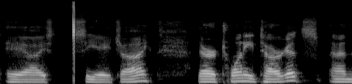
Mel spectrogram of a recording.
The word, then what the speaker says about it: Aichi: are known as or at least i pronounce them aichi targets it's aichi there are 20 targets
